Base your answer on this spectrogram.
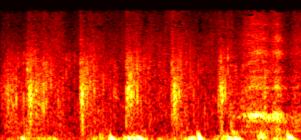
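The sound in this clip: Footsteps on a road in Maine, crunching over granular snow mixed with sand: many soft, regular steps at a steady walking pace, each a short gritty crunch.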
